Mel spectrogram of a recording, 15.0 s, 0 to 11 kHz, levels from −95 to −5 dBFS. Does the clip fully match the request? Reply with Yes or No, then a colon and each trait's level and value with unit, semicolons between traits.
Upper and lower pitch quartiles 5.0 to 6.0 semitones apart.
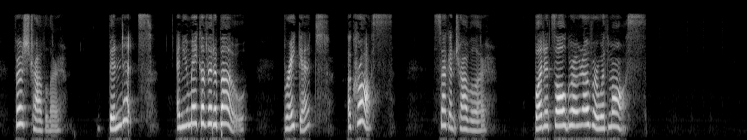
Yes: wide, 5.4 semitones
